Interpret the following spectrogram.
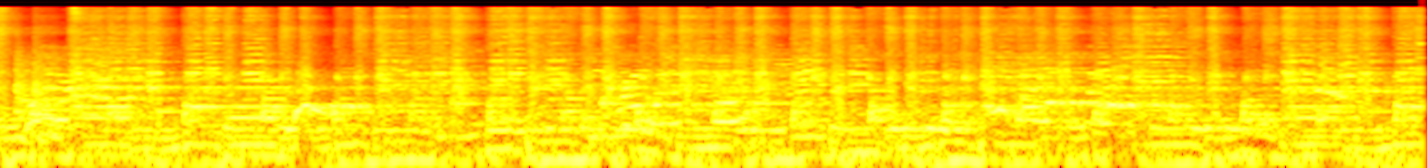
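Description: A live tropical dance band plays Latin dance music with a steady beat.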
